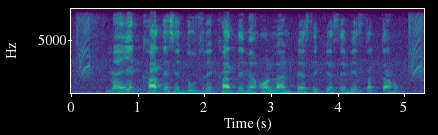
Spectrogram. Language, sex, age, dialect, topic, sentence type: Hindi, female, 18-24, Awadhi Bundeli, banking, question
